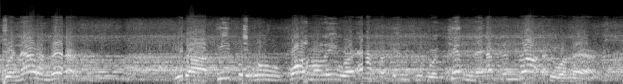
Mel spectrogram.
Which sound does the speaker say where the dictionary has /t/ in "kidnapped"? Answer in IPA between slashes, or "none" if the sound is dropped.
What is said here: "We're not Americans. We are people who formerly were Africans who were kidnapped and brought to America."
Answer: none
